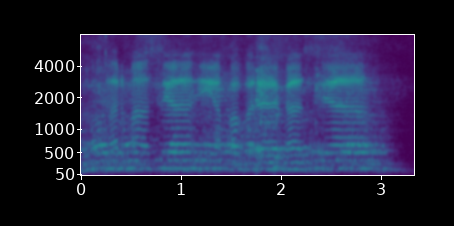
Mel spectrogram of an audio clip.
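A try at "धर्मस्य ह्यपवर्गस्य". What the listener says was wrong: Actually, in Sanskrit, when we recite verses, we connect vowels together. It is not hi apavargasya, it is hya. Hya apavargasya. It makes for more smooth and harmonious sound vibration. So, dharmasya hyapavargasya.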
